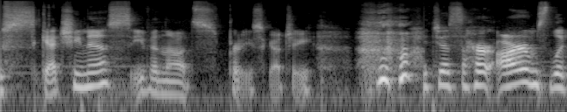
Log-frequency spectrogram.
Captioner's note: laughs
